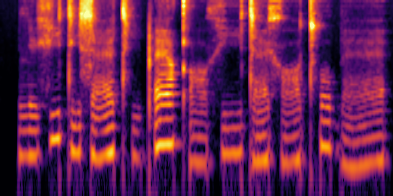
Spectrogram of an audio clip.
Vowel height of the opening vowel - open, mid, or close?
mid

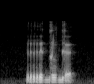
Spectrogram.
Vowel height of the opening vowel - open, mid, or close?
close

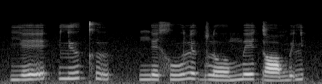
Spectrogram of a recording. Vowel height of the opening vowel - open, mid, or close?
mid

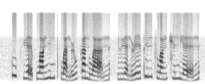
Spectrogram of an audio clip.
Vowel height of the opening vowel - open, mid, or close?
close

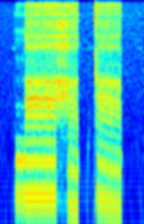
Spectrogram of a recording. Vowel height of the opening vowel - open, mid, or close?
open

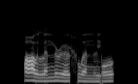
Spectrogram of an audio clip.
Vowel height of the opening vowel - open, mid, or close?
open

